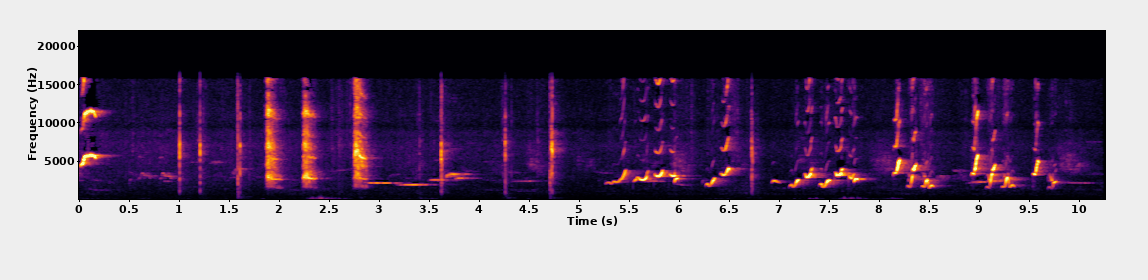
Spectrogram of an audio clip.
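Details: Caged white-rumped shama singing scattered chirps and clicks that build into fast twittering whistled phrases, with sharp snapping sounds throughout.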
